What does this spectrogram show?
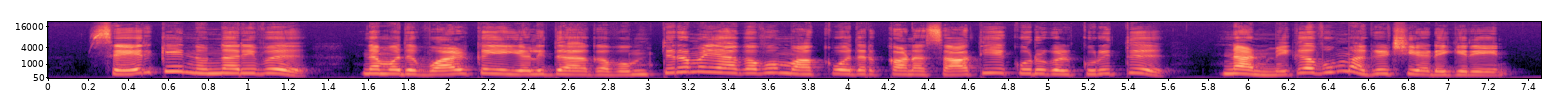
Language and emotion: Tamil, happy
